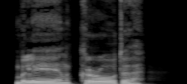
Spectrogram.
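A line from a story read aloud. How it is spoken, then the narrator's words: Drawn out, swallowing hard. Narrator (Russian): протянул Степа, сглатывая слюну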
